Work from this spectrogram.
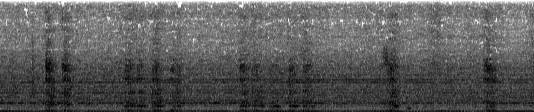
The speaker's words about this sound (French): Le marin se glisse dessous et colle son oreille à la coque. Et il essaye d'entendre le grognement que pousse le maigre, car c'est un poisson qui grogne un peu comme un cochon.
